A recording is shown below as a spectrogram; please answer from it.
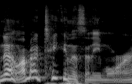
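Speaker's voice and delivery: plain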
